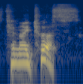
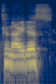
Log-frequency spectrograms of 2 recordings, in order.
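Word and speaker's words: tinnitus: not and it's not it's us not is so it's tenitus not is it also has two ends which makes it tinitus.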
